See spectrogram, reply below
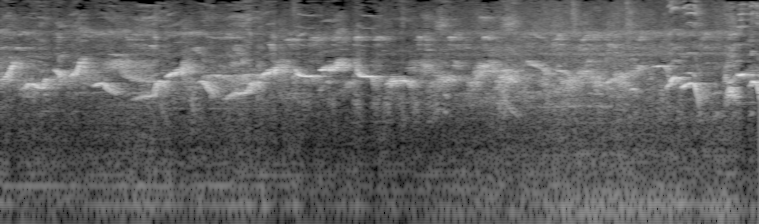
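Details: Old wild-caught Chinese hwamei, kept caged, singing a fast, continuous stream of loud, varied whistled phrases that swoop up and down without pause, with a low background hum beneath.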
